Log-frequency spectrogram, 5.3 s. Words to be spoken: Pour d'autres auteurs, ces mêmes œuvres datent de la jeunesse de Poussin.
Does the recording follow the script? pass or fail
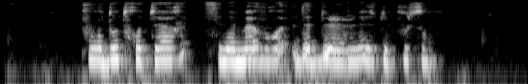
pass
